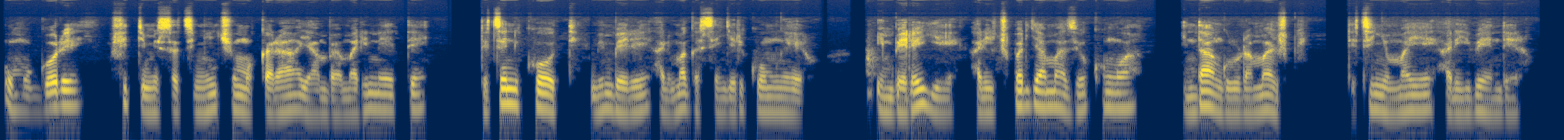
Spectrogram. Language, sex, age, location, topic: Kinyarwanda, male, 18-24, Kigali, government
